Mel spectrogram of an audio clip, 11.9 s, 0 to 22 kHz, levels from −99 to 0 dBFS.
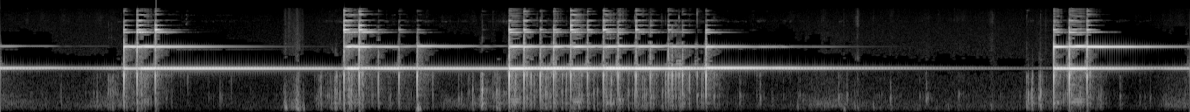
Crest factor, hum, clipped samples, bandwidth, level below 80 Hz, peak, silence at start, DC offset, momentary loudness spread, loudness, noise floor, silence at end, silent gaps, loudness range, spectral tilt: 16 dB; none; under 0.1%; 16 kHz; -82 dBFS; 0 dBFS; 0 s; under 0.1%; 19 LU; -12 LUFS; -54 dBFS; 0 s; none; 9 LU; 5.5 dB/octave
